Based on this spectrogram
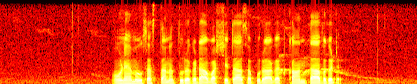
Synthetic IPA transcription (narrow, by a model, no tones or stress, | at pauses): oːnɛːməusast̪anət̪uɾəkəʈəaʋaʃjət̪aːsɐpuɾaːɡat̪kaːnt̪aːʋəkəʈə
